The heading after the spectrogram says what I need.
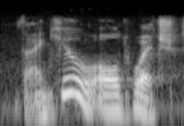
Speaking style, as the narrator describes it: said the soldier

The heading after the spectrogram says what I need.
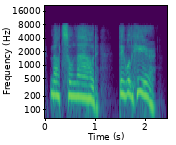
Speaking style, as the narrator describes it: she begged

